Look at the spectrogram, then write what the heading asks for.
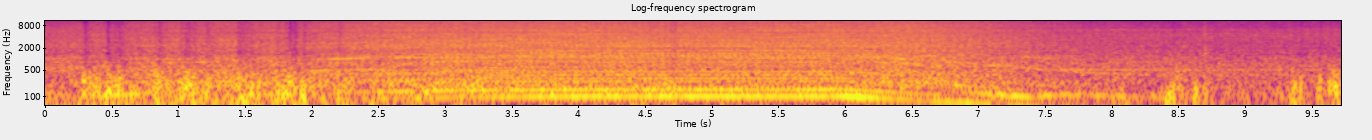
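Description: Subaru Legacy 2.5 GT's turbocharged EJ25 flat-four engine free-revved: the revs climb over the first few seconds, are held steady, then drop back to idle about eight seconds in.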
